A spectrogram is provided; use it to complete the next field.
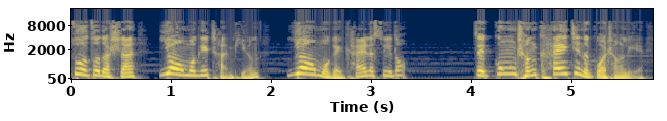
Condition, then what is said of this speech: None; typical speech.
